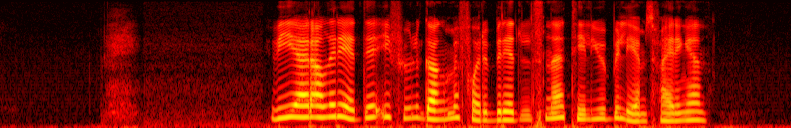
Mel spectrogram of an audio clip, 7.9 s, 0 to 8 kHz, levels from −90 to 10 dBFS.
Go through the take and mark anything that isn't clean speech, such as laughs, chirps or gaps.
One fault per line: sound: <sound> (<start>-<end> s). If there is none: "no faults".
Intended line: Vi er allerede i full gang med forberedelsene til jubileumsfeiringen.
no faults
